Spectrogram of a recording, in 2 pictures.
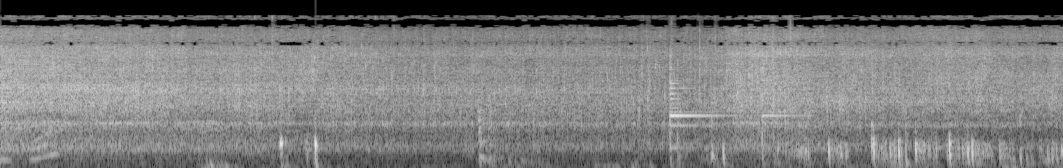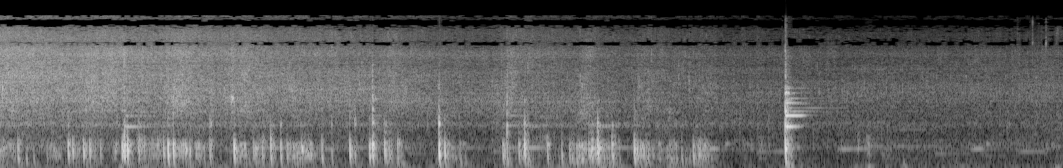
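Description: Diced tomatoes and garlic sizzling in hot oil in a metal saucepan, loud at first as they hit the oil and slowly dying down, while a wooden spoon stirs and scrapes against the pan. A sharp knock comes near the end.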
